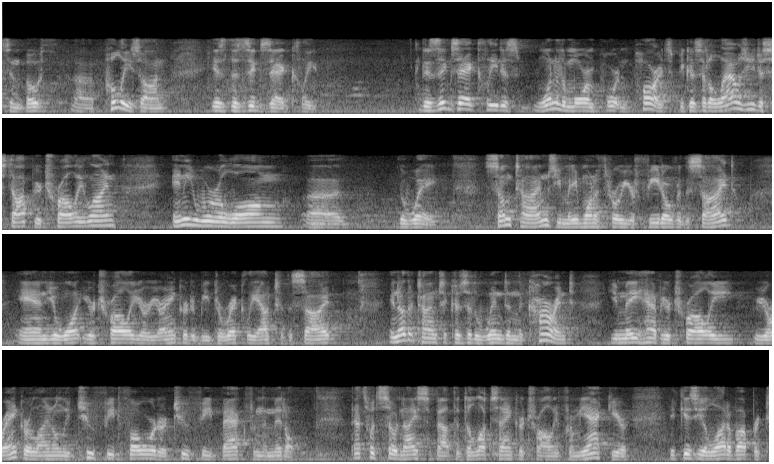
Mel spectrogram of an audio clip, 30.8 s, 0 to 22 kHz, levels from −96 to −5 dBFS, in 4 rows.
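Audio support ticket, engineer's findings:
No audible faults found; no action needed.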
